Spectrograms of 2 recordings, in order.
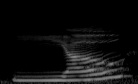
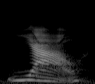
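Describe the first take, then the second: First: The vowel is a long 'oh' sound. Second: The vowel is an 'ow' sound as in down. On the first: "the O sound of slow" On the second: "ow sound of ow"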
